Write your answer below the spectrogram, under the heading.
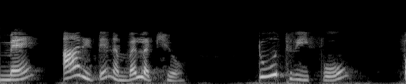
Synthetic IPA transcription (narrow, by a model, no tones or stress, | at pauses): mɛ̃ | aɾit̪enəmbəɾləkʰjo | ʈut̪ʰɾifo | f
